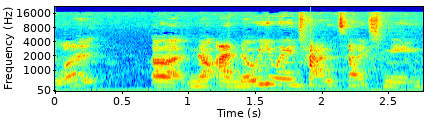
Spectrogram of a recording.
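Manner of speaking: weird, odd dog-like voice. Speaker describes how the pet backs away when people try to touch him, imitating Max's voice. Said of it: "this weird voice in my head of like what I think Max says".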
